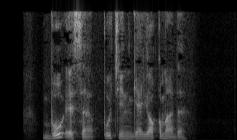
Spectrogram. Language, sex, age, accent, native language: Uzbek, male, 25-34, Andijon, Uzbek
